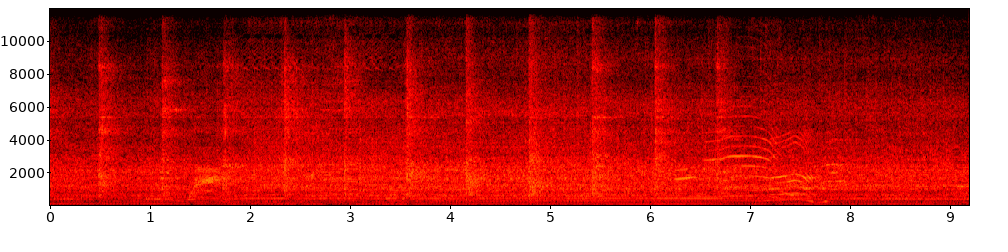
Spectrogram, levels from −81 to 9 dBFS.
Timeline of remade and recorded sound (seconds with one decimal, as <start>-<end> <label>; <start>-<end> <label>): 0.0-1.4 recorded; 1.4-3.6 remade; 3.6-9.2 recorded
